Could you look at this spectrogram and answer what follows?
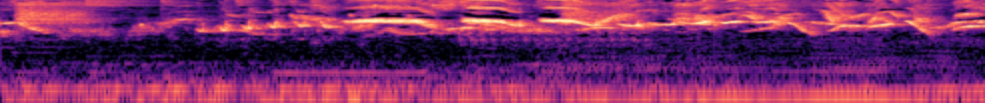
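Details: Chinese hwamei, a tame bird praised for fighting and singing well, delivering a continuous run of rich, rapidly modulated whistles, looping up and down with bright slurred notes throughout.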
